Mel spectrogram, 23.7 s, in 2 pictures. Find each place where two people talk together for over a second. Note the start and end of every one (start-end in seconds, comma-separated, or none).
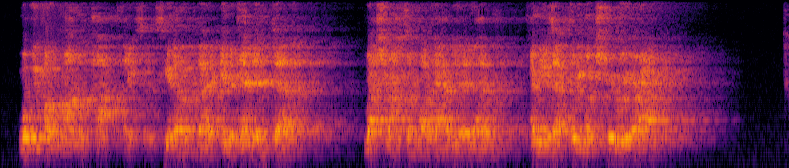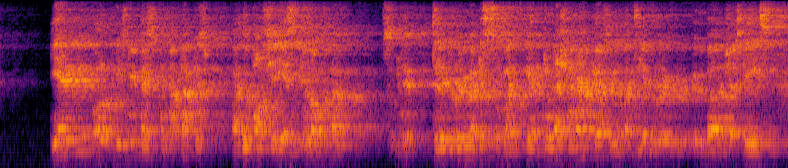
none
